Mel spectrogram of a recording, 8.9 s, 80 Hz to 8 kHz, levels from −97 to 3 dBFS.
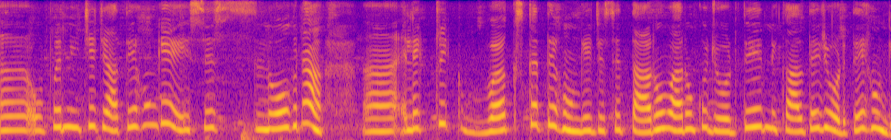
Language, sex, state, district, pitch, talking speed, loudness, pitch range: Hindi, female, Bihar, West Champaran, 310 Hz, 140 wpm, -15 LUFS, 280-360 Hz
